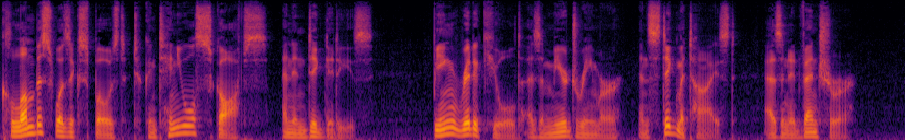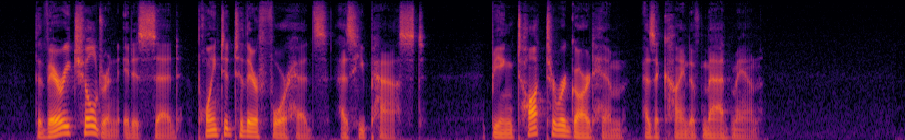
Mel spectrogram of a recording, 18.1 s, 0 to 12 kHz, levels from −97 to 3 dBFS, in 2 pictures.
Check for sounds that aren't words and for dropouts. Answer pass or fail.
pass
